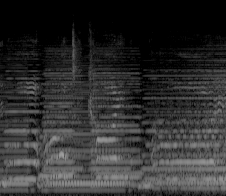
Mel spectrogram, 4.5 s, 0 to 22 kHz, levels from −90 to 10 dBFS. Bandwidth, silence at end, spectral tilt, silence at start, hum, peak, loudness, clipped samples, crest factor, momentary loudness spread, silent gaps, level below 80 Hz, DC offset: 12.5 kHz; 0 s; -4.5 dB/octave; 0 s; none; -20 dBFS; -36 LUFS; under 0.1%; 16 dB; 8 LU; none; -80 dBFS; under 0.1%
